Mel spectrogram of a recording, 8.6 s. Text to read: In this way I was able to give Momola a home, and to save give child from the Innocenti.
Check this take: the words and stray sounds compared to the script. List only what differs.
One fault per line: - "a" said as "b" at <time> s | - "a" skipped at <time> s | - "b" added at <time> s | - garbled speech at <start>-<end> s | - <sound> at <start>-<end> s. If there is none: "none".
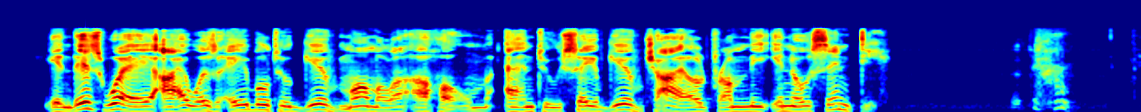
- sneeze at 7.6-8.1 s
